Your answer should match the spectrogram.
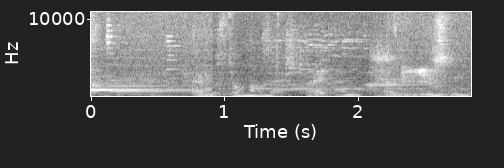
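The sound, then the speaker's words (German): A mobile phone rings with an electronic melody, its tones steady and moderately loud, while people talk over it. “Furchtbar, gell, über diese scheiß Handys.”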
